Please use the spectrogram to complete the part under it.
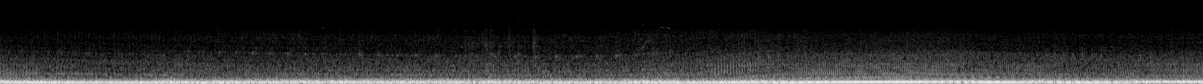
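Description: A small propeller plane's engine drones steadily and grows louder as it speeds up.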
